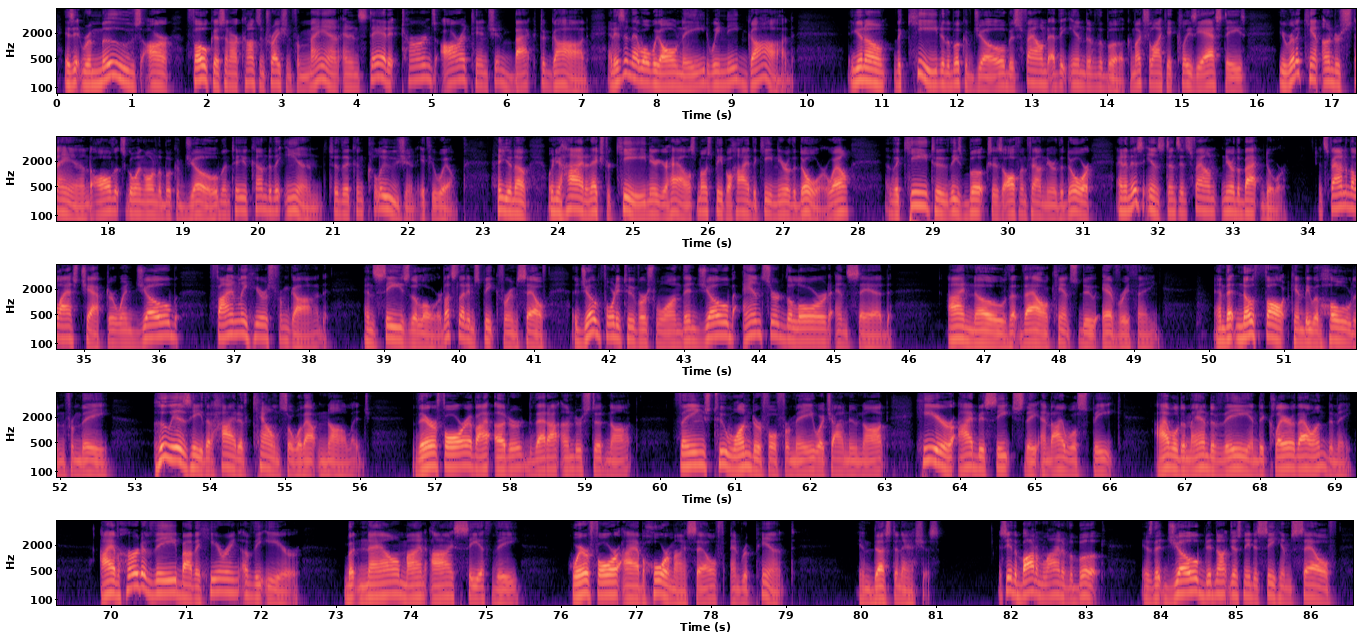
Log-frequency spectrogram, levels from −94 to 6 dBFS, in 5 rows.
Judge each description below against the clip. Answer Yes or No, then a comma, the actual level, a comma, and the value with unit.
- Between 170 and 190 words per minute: Yes, average, 175 wpm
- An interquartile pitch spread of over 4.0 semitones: Yes, average, 5.0 semitones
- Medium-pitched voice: No, low, 115 Hz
